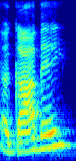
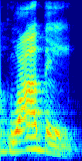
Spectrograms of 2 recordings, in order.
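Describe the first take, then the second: First: The word begins with an 'a' sound. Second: The word begins with a 'g' sound. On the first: The speaker calls it right. "I put it in my tea" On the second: The speaker calls it wrong. "He called it a guave"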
